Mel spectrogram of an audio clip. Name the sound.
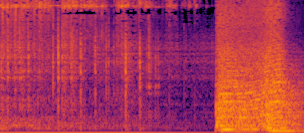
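coin dropping and bouncing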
